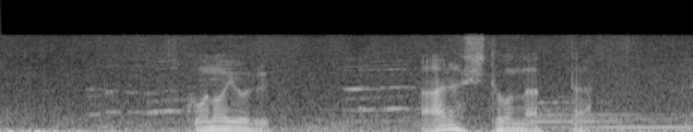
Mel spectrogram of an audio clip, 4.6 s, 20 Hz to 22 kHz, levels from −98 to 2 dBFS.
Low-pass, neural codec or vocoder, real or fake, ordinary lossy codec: 7.2 kHz; none; real; AAC, 48 kbps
